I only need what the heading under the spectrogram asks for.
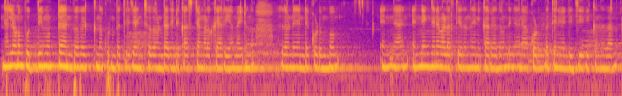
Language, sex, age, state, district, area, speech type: Malayalam, female, 18-30, Kerala, Kasaragod, rural, spontaneous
